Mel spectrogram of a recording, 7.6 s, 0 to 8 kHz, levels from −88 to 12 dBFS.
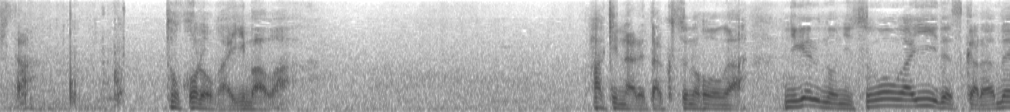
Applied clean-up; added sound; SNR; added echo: none; none; none; none.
